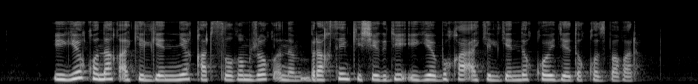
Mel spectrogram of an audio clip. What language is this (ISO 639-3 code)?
kaz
